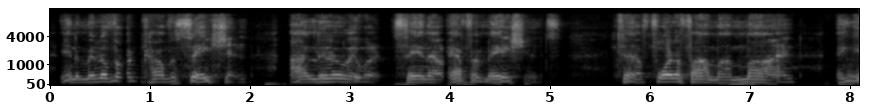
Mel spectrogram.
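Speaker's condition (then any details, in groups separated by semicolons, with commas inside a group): ALS; voice raspy at times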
